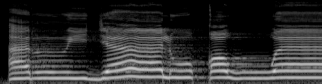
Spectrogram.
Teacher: Mad tabi'inya mad tabi'i zahiri. Karena ada alif yang didahului baris fathah, maka jimnya kita panjangkan 2 harokat saja.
